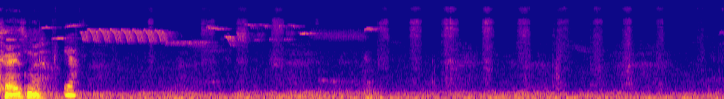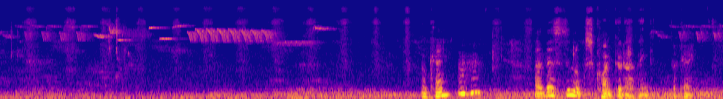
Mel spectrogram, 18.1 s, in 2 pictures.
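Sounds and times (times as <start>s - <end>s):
bird chirping trills: 0.0s - 5.2s, 8.6s - 14.4s, 16.9s - 18.0s.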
